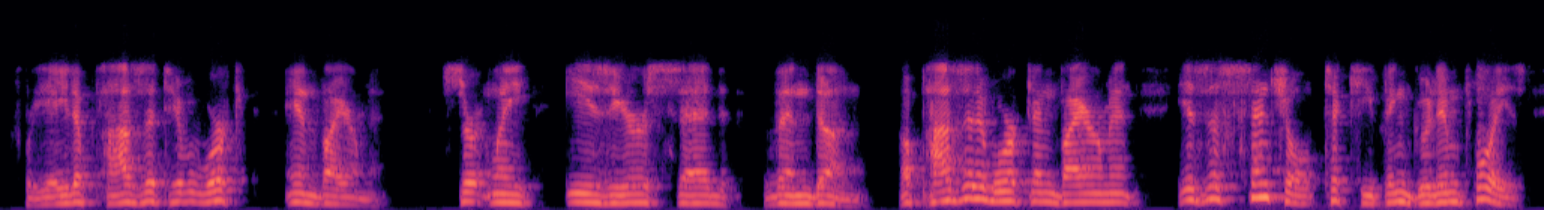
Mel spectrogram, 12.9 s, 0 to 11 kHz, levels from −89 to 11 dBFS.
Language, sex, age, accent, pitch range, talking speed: English, male, 60-79, American, 125-160 Hz, 95 wpm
